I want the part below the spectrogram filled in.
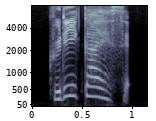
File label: female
